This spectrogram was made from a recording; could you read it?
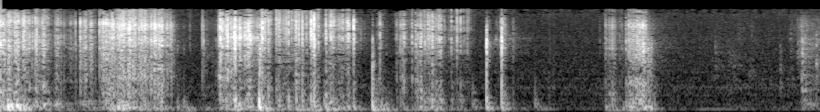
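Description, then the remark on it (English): Crisp ripping of a paper envelope being torn open in several rough bursts, with a short pause before a final quick tear; no one speaks. “grab the envelope and gladly open it and let us know the moral of today's show.”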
